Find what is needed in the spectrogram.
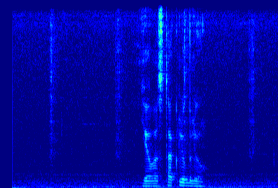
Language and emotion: Russian, neutral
